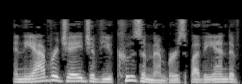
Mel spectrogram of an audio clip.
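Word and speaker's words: ヤクザ: the worst hand in the game is 893 pronounced Yakuza in Japanese which equals 20 in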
